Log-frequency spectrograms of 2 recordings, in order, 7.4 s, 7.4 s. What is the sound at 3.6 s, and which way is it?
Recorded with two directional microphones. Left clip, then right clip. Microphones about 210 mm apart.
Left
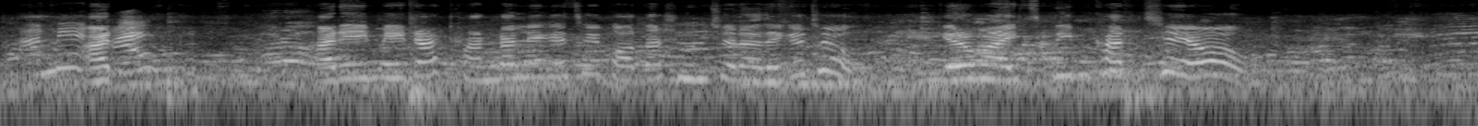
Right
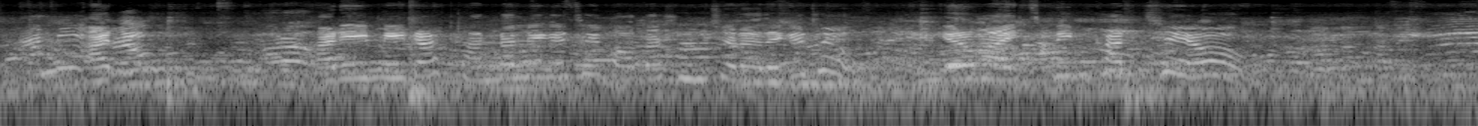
A woman's voice, 50° left (ahead or behind).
